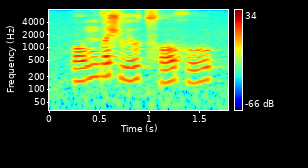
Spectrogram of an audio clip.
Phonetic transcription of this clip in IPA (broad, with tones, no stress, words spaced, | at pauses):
o˩˧ŋdɐ˨˥ʃlʲu˩˧ t͡sʰo˩˧xu˩˧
